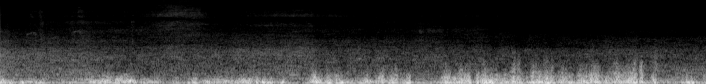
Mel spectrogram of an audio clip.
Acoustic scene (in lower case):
street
